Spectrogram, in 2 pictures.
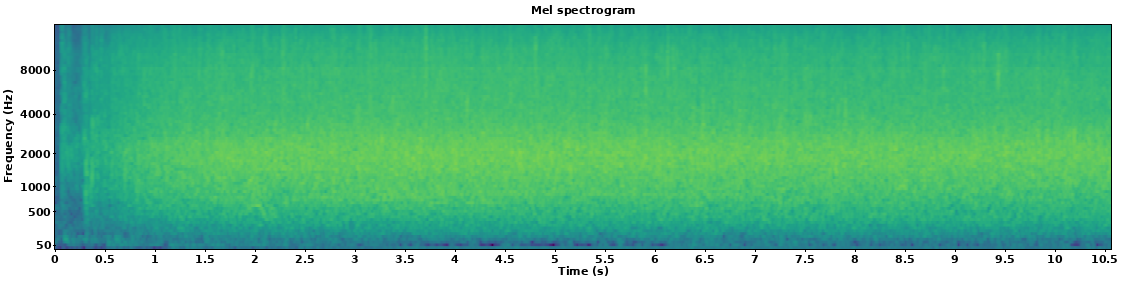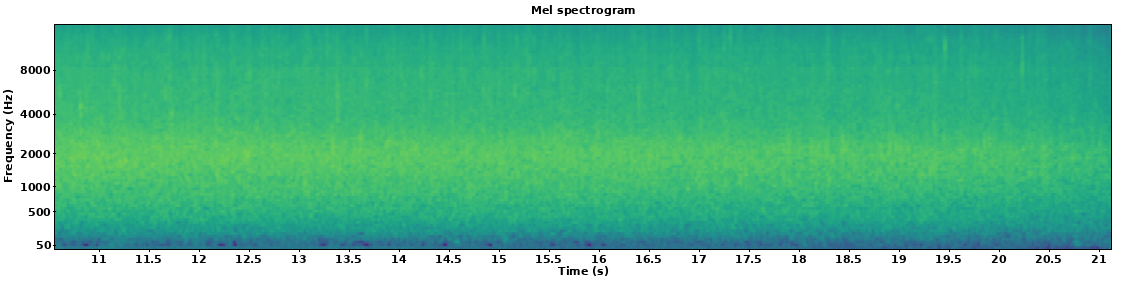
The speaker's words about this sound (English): Let's have a special round of applause for the composer of the music for A Matter of Loaf and Death, who's here today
